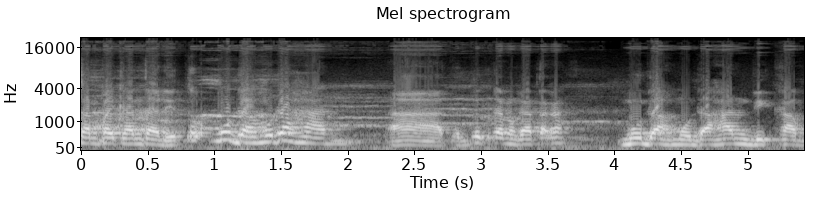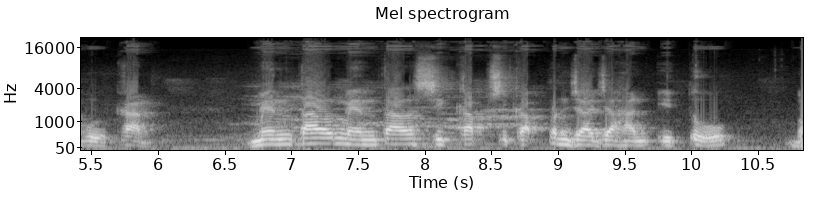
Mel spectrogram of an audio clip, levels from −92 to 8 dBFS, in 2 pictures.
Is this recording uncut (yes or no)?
yes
